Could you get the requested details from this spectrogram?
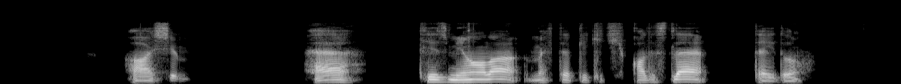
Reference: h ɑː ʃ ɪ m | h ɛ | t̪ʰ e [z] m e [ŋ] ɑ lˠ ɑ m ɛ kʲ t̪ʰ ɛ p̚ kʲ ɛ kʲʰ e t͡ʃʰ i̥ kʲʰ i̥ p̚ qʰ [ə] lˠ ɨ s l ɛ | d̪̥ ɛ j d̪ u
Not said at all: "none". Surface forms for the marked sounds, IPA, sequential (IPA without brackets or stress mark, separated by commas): z, ŋ, ɑ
